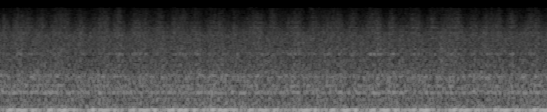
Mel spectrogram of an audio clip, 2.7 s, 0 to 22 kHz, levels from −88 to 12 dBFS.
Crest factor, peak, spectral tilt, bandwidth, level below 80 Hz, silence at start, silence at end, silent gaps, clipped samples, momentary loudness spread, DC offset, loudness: 12 dB; -16 dBFS; -5.5 dB/octave; 15.5 kHz; -34 dBFS; 0 s; 0 s; none; under 0.1%; 1 LU; under 0.1%; -30 LUFS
